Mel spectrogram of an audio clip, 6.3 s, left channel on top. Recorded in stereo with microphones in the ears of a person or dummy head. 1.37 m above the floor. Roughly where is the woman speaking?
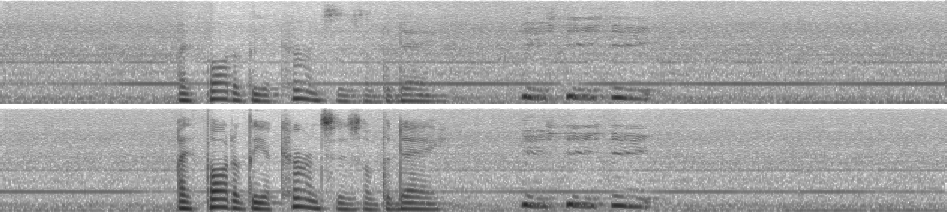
Right.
